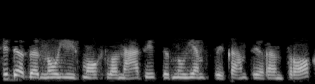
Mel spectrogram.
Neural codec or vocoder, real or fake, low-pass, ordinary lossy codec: none; real; 3.6 kHz; MP3, 16 kbps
